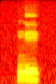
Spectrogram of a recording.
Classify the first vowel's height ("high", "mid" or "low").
mid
